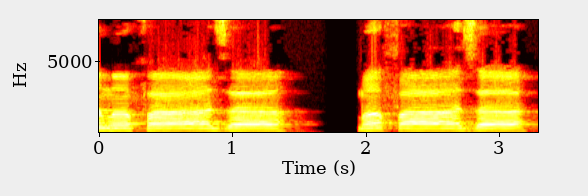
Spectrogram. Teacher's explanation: di akhir kata atau diwaakaf maka cara membacanya adalah dengan apa dengan fathah dua harakat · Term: Mad Iwat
